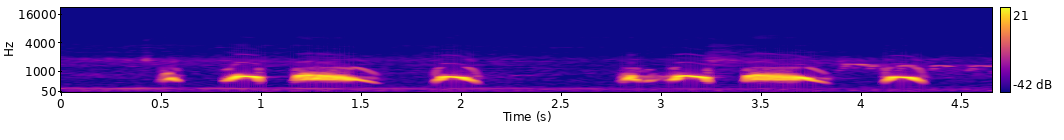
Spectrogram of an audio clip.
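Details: Spotted dove calling to provoke others, delivering two repeated phrases: a quick coo, a clear arched note, a long vibrating coo and a falling final note, separated by a short silence.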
